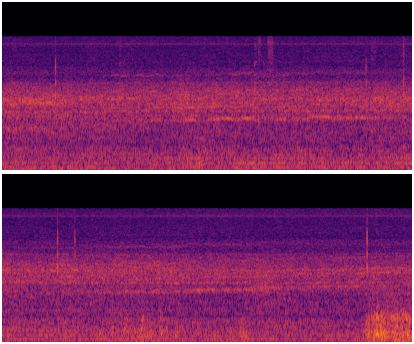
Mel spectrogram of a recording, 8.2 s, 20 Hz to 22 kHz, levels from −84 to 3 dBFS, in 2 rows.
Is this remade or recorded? recorded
